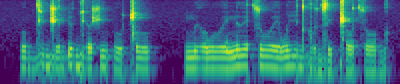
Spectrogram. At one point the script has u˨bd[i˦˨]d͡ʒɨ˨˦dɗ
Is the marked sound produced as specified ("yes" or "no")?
yes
